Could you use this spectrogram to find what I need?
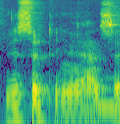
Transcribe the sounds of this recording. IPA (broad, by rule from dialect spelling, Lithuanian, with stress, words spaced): ʋʲɪˈsʊr ˈtuː nʲʊˈɐnsʊ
